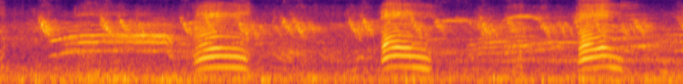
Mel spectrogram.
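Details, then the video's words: Calico female cat, hungry, fed dinner outdoors on a river bank: three strong arching meows about two seconds apart, each rising then falling, with faint thin whistled tones and rustling noise behind. "Very cute, hungry calico female cat got nice dinner on the river bank"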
